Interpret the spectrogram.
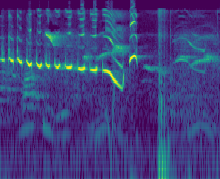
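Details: Caged male sirtu, agitated at seeing a rival male and a female, sings a fast, even trill of high notes that slides lower, then ends in a sharp downward whistle; a brief thump follows.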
